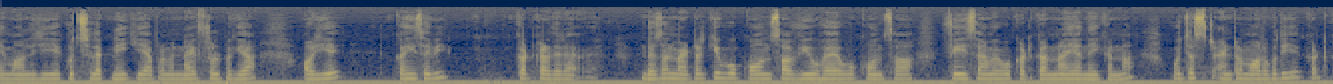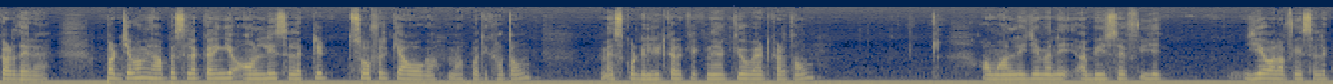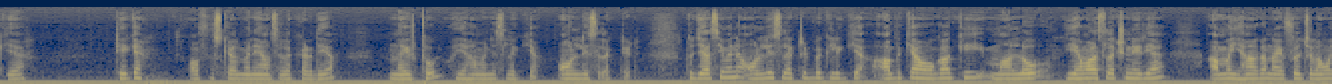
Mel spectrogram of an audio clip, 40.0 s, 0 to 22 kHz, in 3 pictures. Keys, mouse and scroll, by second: 1.7-5.6 drag, 5.6-8.6 middle drag, 8.7-11.9 middle drag, 12.4 middle click, 13.3-13.8 scroll down 1, 13.8-14.9 scroll up 1, 14.9-16.8 scroll up 1, 17.8 click, 18.8 Tab, 20.7 shift+a, 22.9 middle drag, 23.1 Tab, 23.7-24.5 scroll up 2, 24.5 click, 25.4 shift+click, 26.6 shift+click, 27.4 shift+click, 28.1 shift+click, 30.6-32.3 drag, 33.1 scroll down 2, 33.6-35.0 middle drag, 35.0 scroll up 2, 35.5-38.5 middle drag, 38.8-39.9 drag.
